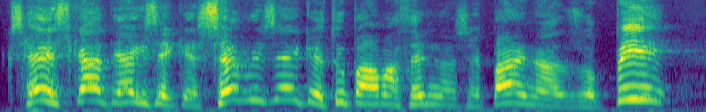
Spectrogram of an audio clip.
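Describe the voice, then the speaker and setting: High-voiced man, combative and swearing. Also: big pitch swings. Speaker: guest in a couples dispute. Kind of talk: heated studio argument.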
